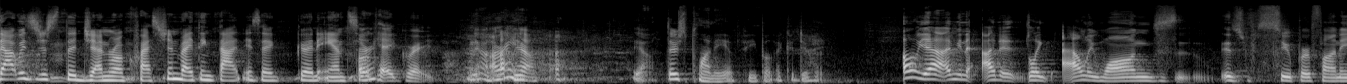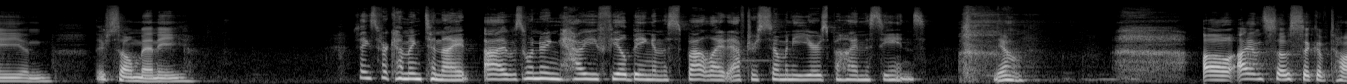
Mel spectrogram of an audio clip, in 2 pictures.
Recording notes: In front of a live audience in San Francisco.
